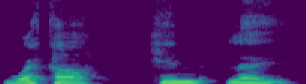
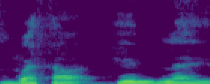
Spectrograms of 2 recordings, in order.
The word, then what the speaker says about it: Wetha Hin Lay: The pronunciation for this recipe is Wetha Hin Lei. That's Wetha Hin Lei. That's certainly the way I'm reading it, which translates to pork curry with mango.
